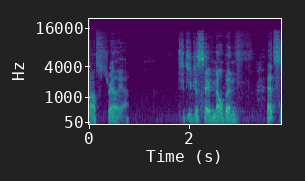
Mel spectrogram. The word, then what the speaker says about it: Melbourne: so you just saved Melbourne that's how it's pronounced Melbourne yeah I'm not from Australia though yes but Melbourne is how they correct you if you say male born they're from that male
